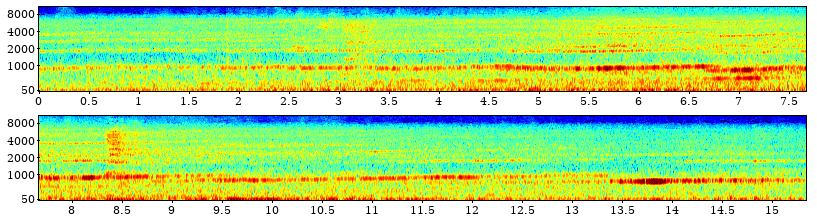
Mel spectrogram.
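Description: NSB electric multiple-unit train pulling out of an underground station. The wheels rumble on the rails under an electric whine whose pitch drifts up and down as it gathers speed. There is one sharp click about eight seconds in, and the sound eases off as the train leaves.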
